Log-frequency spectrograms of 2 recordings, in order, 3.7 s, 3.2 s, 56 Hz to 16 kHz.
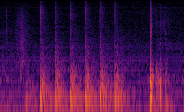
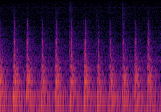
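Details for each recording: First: Nissan S15 drift car after replacing rose-joint rear arms with polybush: dull, solid taps on the rear suspension arm land cleanly with no rattle. The earlier knock is gone. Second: Nissan S15 drift car rear suspension arm tapped by hand: dull, loose knock from worn rose joint (replaced two or three times before), being swapped to poly bushes.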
